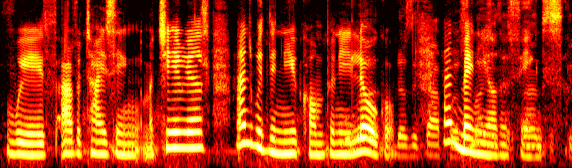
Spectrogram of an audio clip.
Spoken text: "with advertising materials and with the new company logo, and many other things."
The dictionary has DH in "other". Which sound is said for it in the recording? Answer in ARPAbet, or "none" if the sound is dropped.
DH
